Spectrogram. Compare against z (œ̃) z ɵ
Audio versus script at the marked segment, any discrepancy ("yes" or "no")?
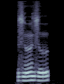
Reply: no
